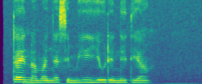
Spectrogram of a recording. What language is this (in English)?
Masai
